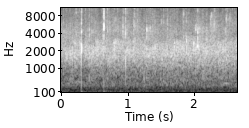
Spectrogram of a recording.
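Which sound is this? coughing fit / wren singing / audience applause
audience applause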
